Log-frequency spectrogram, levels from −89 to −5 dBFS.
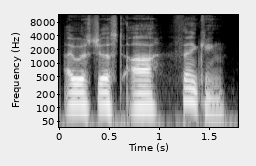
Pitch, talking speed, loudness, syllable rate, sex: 100 Hz, 100 wpm, -15 LUFS, 4.2 syllables/s, male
